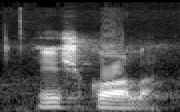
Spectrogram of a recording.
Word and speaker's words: escola: Então, eu tenho que identificar qual dessas 3 sílabas é lida com mais intensidade. Ela, escola é a sílaba có. Então, a sílaba có é a sílaba tônica.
